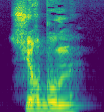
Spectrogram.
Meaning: party
- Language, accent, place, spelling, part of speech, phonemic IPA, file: French, France, Lyon, surboum, noun, /syʁ.bum/, LL-Q150 (fra)-surboum.wav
